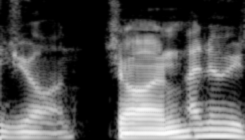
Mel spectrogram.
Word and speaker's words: Jean: Just say John.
